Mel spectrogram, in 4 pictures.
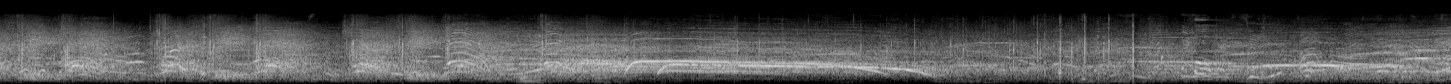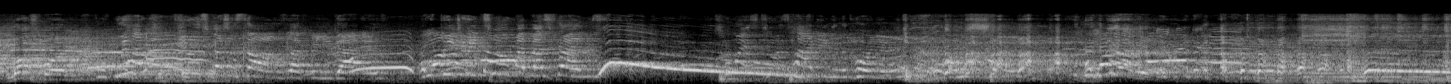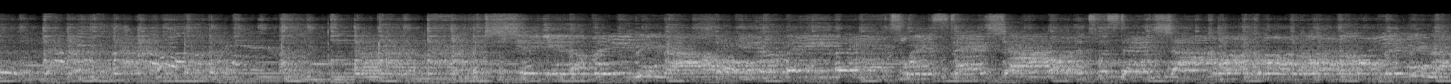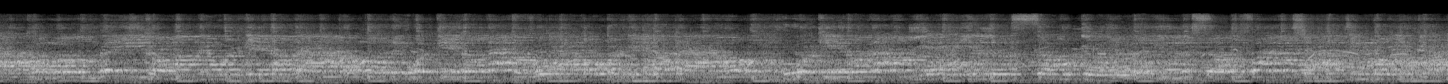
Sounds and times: Whoop: 5.7s - 10.4s, 11.6s - 14.4s, 18.2s - 18.8s, 20.5s - 22.2s, 28.2s - 29.4s.

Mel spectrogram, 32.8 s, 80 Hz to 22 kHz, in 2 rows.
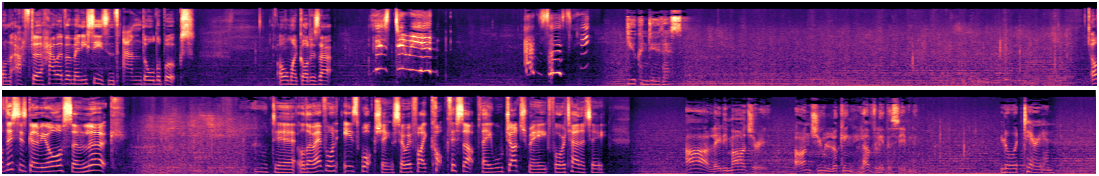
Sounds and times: Music: 0.0s - 20.2s, 21.4s - 32.8s.

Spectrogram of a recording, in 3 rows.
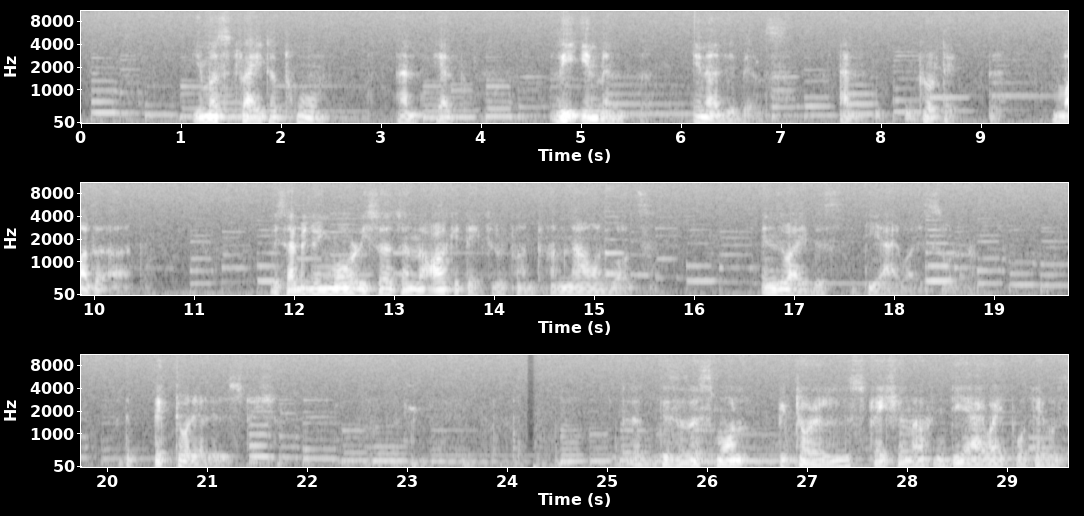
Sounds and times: Music: 0.0s - 29.6s
Speech: 1.1s - 2.5s, 3.2s - 3.8s, 4.7s - 10.5s, 11.8s - 15.6s, 16.7s - 18.9s, 20.1s - 21.8s, 25.1s - 29.6s.

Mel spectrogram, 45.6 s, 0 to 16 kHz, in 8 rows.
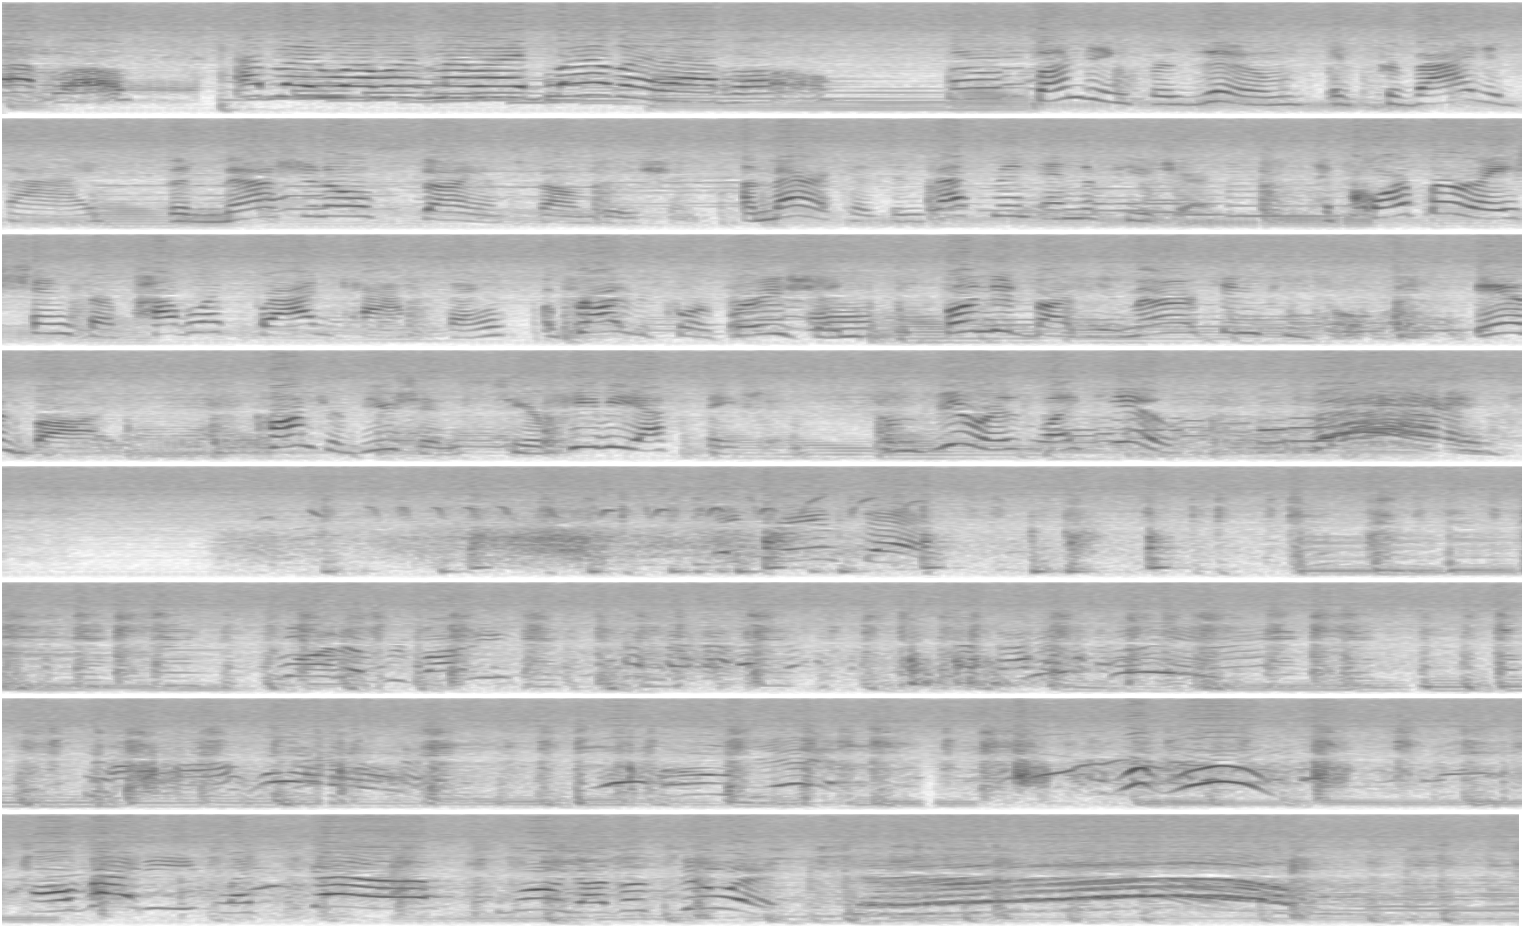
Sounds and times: Speech: 0.0s - 22.8s, 25.5s - 26.4s, 29.5s - 30.5s
Music: 0.0s - 22.9s, 24.0s - 45.5s.

